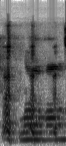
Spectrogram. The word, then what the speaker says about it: Louisville: Oh man, growing up in Louisville, as we say it, you have to really not articulate to say it correctly. Half choke on it a little bit, Louisville.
